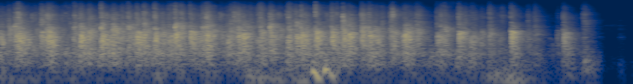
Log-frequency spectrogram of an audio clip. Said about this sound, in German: Dann bitte ich euch für einen großen Applaus für unsere zwei Sprecher und viel Spaß.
